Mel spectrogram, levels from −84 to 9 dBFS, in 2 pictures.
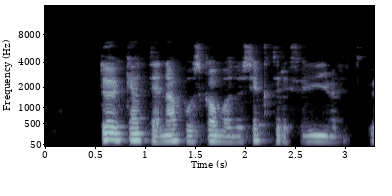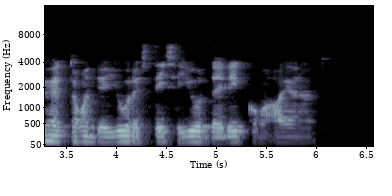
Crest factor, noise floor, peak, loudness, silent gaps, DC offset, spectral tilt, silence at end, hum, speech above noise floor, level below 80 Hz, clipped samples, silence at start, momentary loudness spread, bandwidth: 22 dB; -81 dBFS; -4 dBFS; -25 LUFS; none; under 0.1%; -6 dB/octave; 0.6 s; none; 56 dB; -62 dBFS; under 0.1%; 0.55 s; 10 LU; 6.8 kHz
